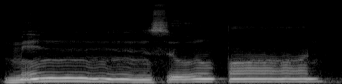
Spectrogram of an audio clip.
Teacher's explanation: jadi makhraj di mulut kita itu sudah ancang-ancang ke huruf sin. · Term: ikhfa hakiki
